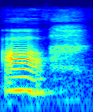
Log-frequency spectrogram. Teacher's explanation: बड़ा आ जो है वो दीर्घ स्वर होता है क्योंकि इसको पढ़ने में ज्यादा मतलब इसको इसके उच्चारण में ज्यादा समय लगता है। जैसे आ तो इसलिए इसे दीर्घ स्वर कहते हैं।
